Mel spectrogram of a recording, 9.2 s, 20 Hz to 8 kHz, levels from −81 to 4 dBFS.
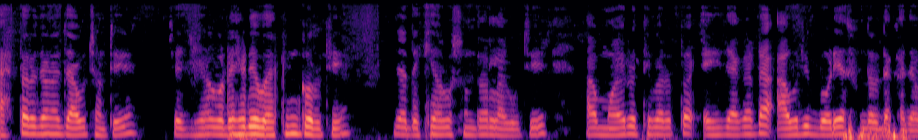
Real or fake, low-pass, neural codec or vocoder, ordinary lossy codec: fake; 7.2 kHz; vocoder, 44.1 kHz, 128 mel bands every 256 samples, BigVGAN v2; none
